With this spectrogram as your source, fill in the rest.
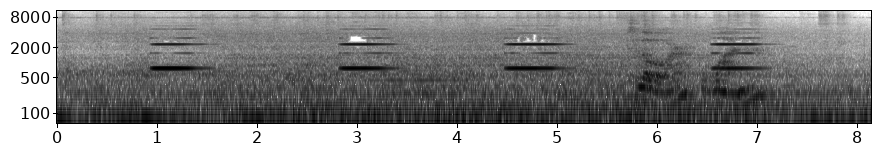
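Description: An elevator beeps briefly at each floor it passes.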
